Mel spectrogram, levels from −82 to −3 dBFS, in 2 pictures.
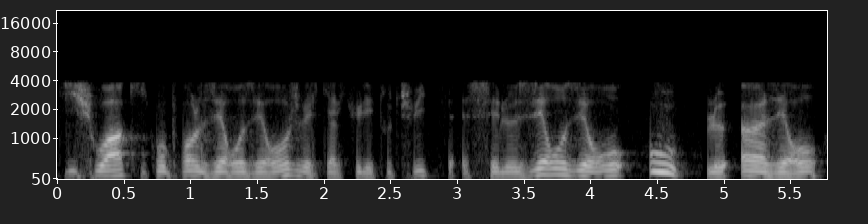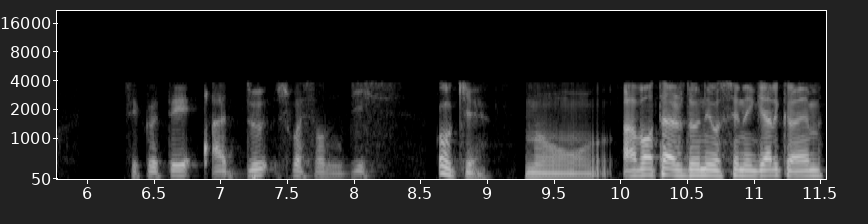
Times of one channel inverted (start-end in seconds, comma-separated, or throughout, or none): none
